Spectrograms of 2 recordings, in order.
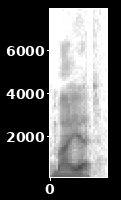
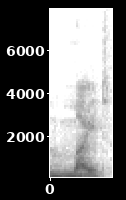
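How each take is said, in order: First: It is said in a French way, two syllables. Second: It is said as the English word might. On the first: The speaker calls it right. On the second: The speaker calls it wrong. "not might, like I'm pronouncing it"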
